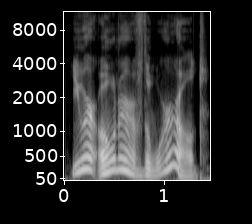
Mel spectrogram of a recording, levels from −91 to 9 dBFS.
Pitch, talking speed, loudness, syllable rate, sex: 170 Hz, 245 wpm, -17 LUFS, 5.9 syllables/s, male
